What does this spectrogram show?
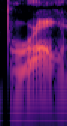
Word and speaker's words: Braun: Braun is pronounced brown in German, so people who know history will know.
